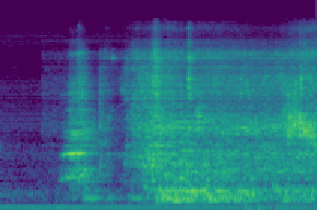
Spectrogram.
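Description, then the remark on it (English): A toilet flushes: a click and initial gush, then a steady loud rush of swirling water that continues to the end, with a low constant hum underneath. “That one's a toilet flush.”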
